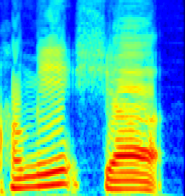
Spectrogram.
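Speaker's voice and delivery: हमेशा drawn out very slowly; slow stretched word. Shown as a demonstration. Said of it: "हमें नाक में आवाज आ रही है". (हमेशा को धीरे-धीरे खींचकर)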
